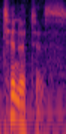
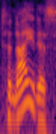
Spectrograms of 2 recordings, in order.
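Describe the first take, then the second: First: The word ends without an 'eye-tus' sound. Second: The word ends with an 'eye-tus' sound. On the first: "I say tinnitus" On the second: "an itis kind of sounds like an infection"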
